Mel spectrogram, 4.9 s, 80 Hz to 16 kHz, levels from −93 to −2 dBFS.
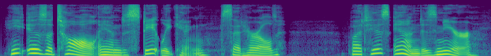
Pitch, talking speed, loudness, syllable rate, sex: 175 Hz, 170 wpm, -18 LUFS, 4.2 syllables/s, female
